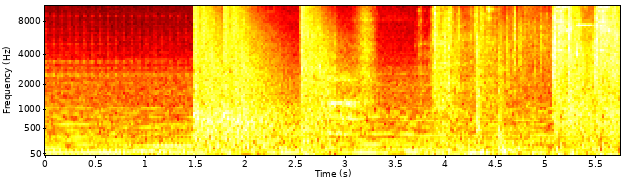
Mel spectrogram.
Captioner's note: gunshots blasting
